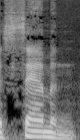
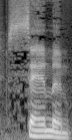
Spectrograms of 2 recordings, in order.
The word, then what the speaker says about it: salmon: 各位同学好，你现在所收听的是 Podcast 耳朵学英文，今天要学的是鲑鱼。鲑鱼的英文很多人都不会念，注意它是 S-A-L-M-O-N，但是 L 不发音啊，所以它是念 Salmon， Salmon 不是 Salmon，你要特别注意，也不是 Slamon。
